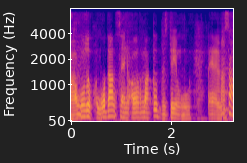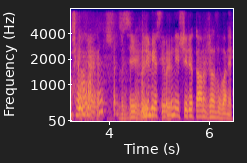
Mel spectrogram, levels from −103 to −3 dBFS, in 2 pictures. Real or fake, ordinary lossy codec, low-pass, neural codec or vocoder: fake; none; 7.2 kHz; codec, 16 kHz in and 24 kHz out, 0.6 kbps, FireRedTTS-2 codec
